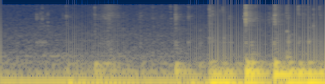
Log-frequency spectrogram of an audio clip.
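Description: Keys clack on a computer keyboard as a search is typed, a quick irregular run of close, crisp taps growing denser toward the end, with no speech.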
